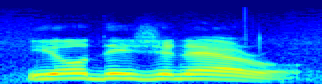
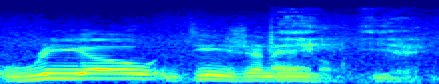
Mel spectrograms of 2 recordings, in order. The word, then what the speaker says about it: Rio de Janeiro: de Janeiro all right they both butchered that middle it's not day it's D now a lot of Brazilians will tell you it's yo de Janeiro but we go Rio de Janeiro Rio de Janeiro yeah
